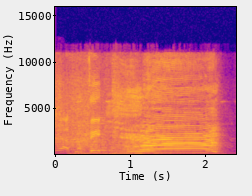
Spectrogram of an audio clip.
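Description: A single long cow moo, loud and close, rising into a sustained low bellow before cutting off.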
